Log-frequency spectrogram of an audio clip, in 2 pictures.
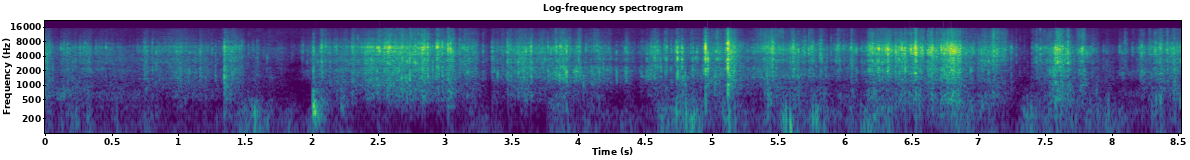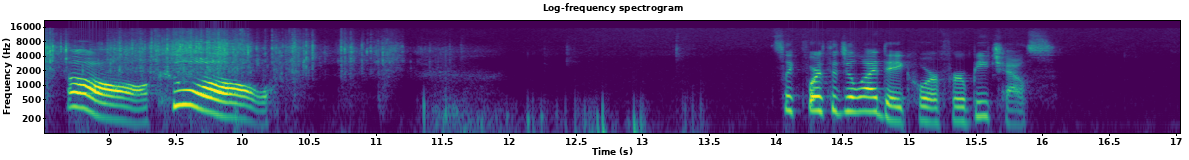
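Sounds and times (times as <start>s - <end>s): packing paper crinkling: 0.0s - 11.7s.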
